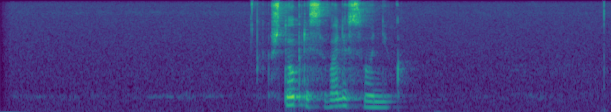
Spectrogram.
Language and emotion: Russian, neutral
